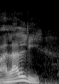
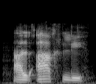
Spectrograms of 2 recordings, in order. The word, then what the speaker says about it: Al Ahly: Por cierto, ahora que te oigo pronunciarlo, para que lo pronunciemos bien, ¿cómo se pronuncia? Porque nosotros estábamos diciendo Al Ahly y te he oído decir como Al Ahly. – Al Ahly. – Sí. Al Ahly, sí, vale, sí. Vale. – Lo vamos ya, te lo he dicho bien, ¿eh? – Sí, lo has dicho bien.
